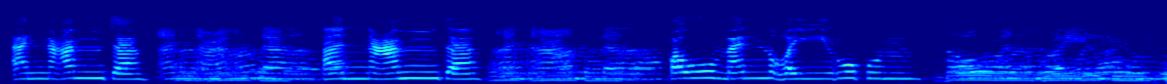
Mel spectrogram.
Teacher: नून का साउंड आ रहा है लेकिन हम इस पर रुक नहीं रहे हम उसको होल्ड नहीं कर रहे हम बस उसका नून क्लियर करते हैं और पढ़ते जा रहे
